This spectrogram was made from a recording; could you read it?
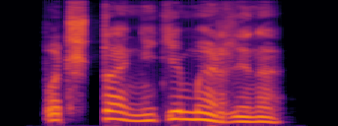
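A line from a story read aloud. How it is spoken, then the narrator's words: Breathless exclamation. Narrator (Russian): выдохнул Фред или Джордж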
